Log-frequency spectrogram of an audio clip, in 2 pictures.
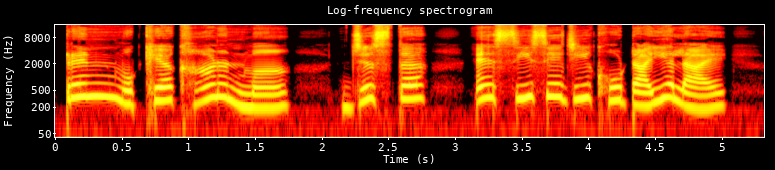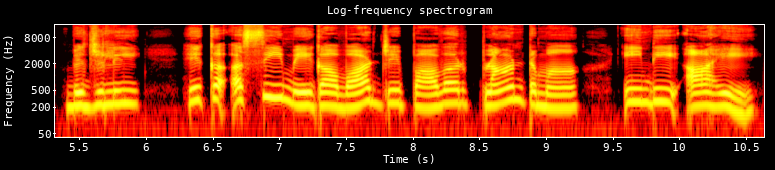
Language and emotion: Sindhi, neutral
